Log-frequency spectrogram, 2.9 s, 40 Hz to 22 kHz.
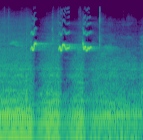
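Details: Silver-eared mesia female decoy singing a wild-type song, October 2021, used as a trapping lure and voice trainer; three drawn-out whistled phrases over loud low rumbling background noise.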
